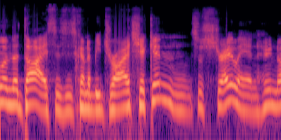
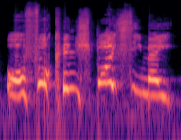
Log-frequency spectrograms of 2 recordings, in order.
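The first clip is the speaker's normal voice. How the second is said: hammed-up high-pitched British bloke; a British lad squealing that the spice is burning him; mock British accent; 13 semitones higher than usual. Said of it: "I didn't know you were British".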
